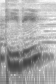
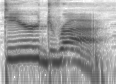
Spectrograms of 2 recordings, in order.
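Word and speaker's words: Deirdre: it or something hi Dee Dear dra I know it's got that tricky second syllable but I figured it out by age two don't give up you'll get there sorry hi dearra hey now someone's getting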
